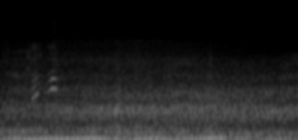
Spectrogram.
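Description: Steady low outdoor rumble, with two short rising chirps about half a second in.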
